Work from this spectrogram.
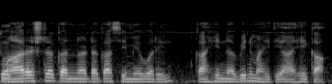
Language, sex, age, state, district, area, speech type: Marathi, male, 18-30, Maharashtra, Thane, urban, read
